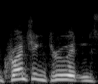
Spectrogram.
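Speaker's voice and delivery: plain reading voice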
